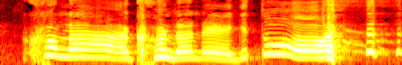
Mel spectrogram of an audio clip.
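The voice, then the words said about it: Parodied Swedish accent. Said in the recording (Norwegian): “Hvordan parodierer nordmenn svensker ... Parodier en svenske.”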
